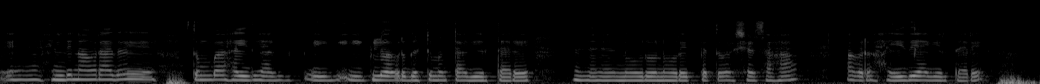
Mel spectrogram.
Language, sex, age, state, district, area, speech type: Kannada, female, 30-45, Karnataka, Udupi, rural, spontaneous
